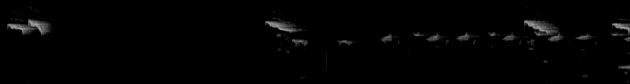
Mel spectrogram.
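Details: Javan white-eye, buxtoni type, heard in the morning: scattered sharp high chirps mixed with a soft run of quieter, lower twittering notes in the middle.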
